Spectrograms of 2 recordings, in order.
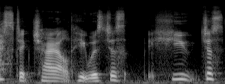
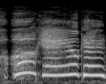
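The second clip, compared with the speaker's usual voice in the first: high, quick okay; eager little boy; 6 dB louder than usual. Retold or imitated. Boy agreeing to wait, high and eager. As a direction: agree like a bouncing kid.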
